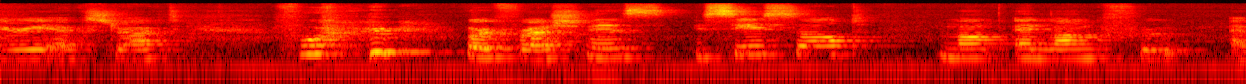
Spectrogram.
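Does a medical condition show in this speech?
No.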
